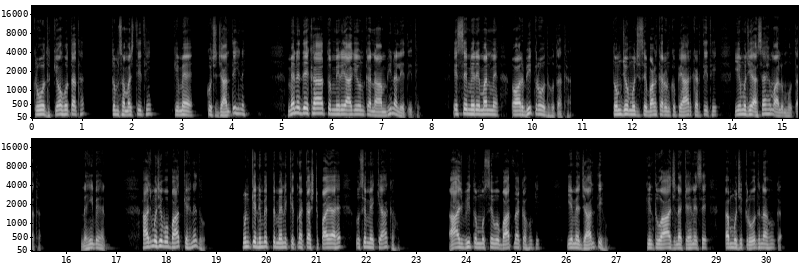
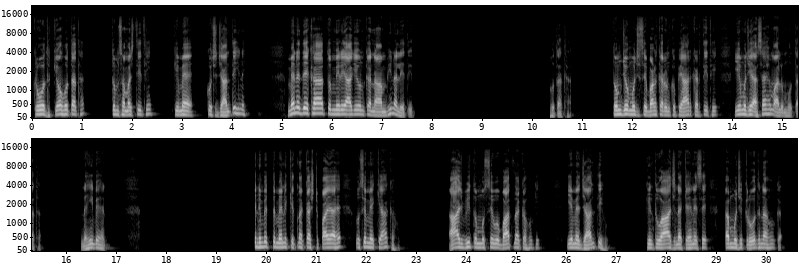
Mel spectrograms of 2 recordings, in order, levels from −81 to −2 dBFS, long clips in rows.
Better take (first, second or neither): first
